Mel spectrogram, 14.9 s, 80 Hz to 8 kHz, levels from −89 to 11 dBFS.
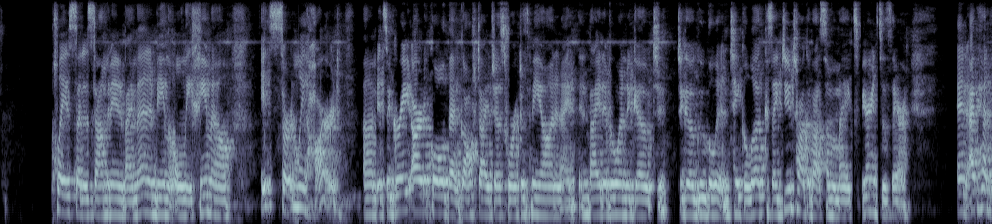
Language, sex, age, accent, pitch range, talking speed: English, female, 20-39, American, 160-195 Hz, 220 wpm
